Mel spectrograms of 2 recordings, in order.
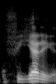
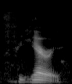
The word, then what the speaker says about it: Fieri: Apparently it's Fieri. It's not Fieri.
